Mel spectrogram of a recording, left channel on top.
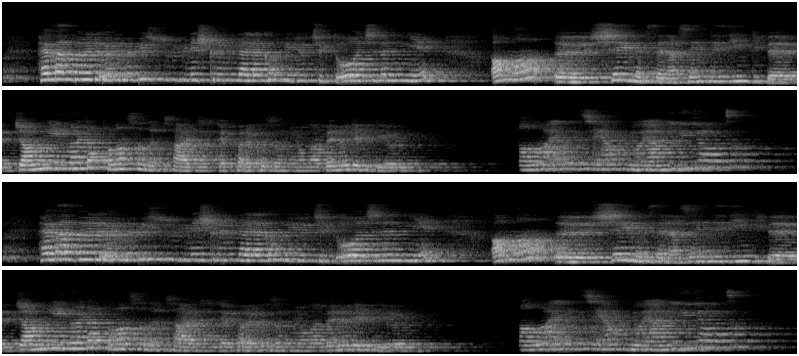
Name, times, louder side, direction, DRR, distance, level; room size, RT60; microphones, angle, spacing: voice 1, 0.4-4.6 4.9-12.0, left 1 dB, 65° left, -2 dB, 0.4 m, -24 dB
voice 2, 13.1-15.3, left 1 dB, 45° left, -6 dB, 1.4 m, -28 dB
3.9 x 2.9 x 3.6 m, 1.5 s
head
